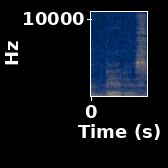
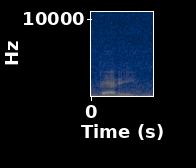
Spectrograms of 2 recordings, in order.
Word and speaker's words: Badis: can be described as a betis tank or batty depending on how you like to pronounce it it's a 10 gallon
